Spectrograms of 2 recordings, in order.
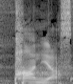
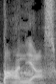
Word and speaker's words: Panias: But the Arabs can't, in Arabic language, they cannot pronounce P. Panyas. They can't say the letter P, so it is called Banyas with a B.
